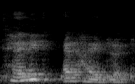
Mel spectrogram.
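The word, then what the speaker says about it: phthalic: ठीक है, इसको हम बोलते हैं थैलिक एसिड। थैलिक एसिड, यहां पे पीएच साइलेंट होता है, थैलिक एसिड, थैलिक अम्ल बोलेंगे।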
